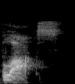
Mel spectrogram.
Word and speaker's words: Blox: States in Birmingham, Alabama, called Blocks. It's a company called, they formulated out of an architectural studio. It's spelled BLOX.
